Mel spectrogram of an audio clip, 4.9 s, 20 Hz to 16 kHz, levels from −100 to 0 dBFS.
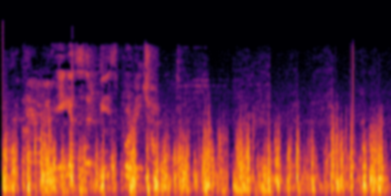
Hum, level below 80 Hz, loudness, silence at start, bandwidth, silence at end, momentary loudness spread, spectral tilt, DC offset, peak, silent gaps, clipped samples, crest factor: none; -36 dBFS; -19 LUFS; 0.05 s; 7.6 kHz; 0 s; 5 LU; -9 dB/octave; under 0.1%; 0 dBFS; none; under 0.1%; 16 dB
